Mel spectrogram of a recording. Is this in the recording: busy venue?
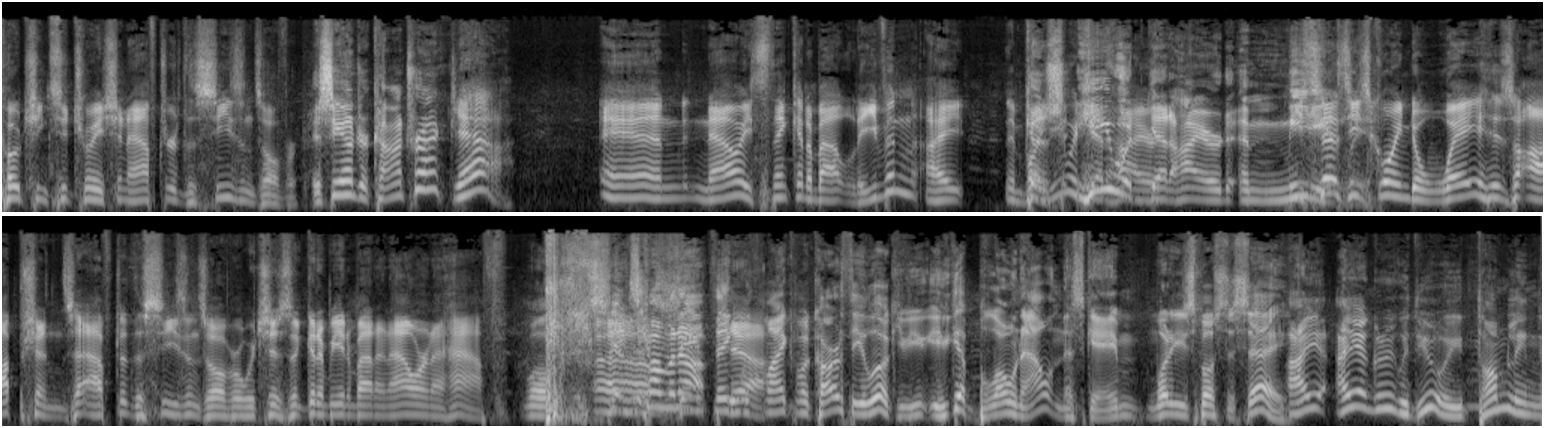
yes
